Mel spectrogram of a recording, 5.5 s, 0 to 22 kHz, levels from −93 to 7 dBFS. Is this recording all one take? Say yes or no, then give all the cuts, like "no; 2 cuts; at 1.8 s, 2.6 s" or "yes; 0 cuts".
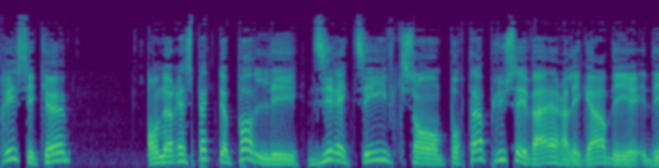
no; 2 cuts; at 2.1 s, 2.5 s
